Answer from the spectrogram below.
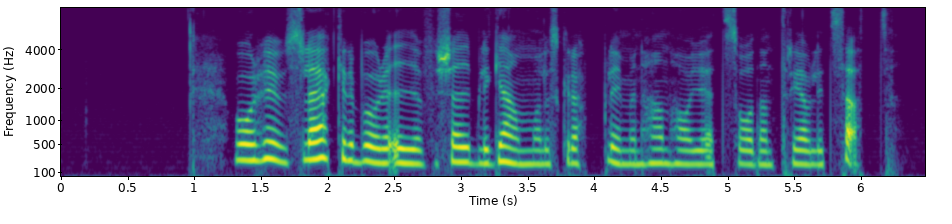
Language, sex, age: Swedish, female, 33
